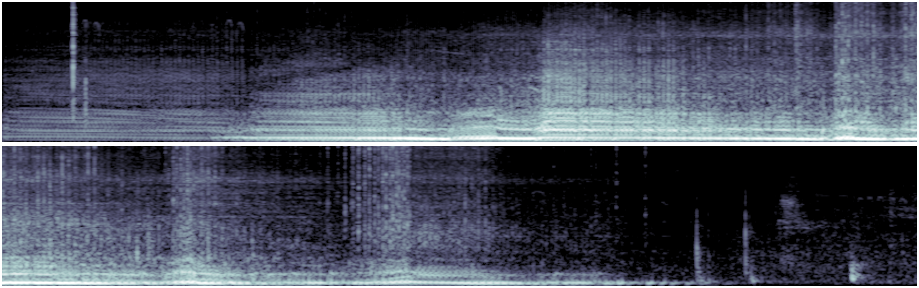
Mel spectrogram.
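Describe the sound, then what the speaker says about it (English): A motorcycle engine revs up from idle, growls loudly for several seconds with rising and falling throttle, then fades away as the bike rides off, leaving near silence. "Cool motorcycle."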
